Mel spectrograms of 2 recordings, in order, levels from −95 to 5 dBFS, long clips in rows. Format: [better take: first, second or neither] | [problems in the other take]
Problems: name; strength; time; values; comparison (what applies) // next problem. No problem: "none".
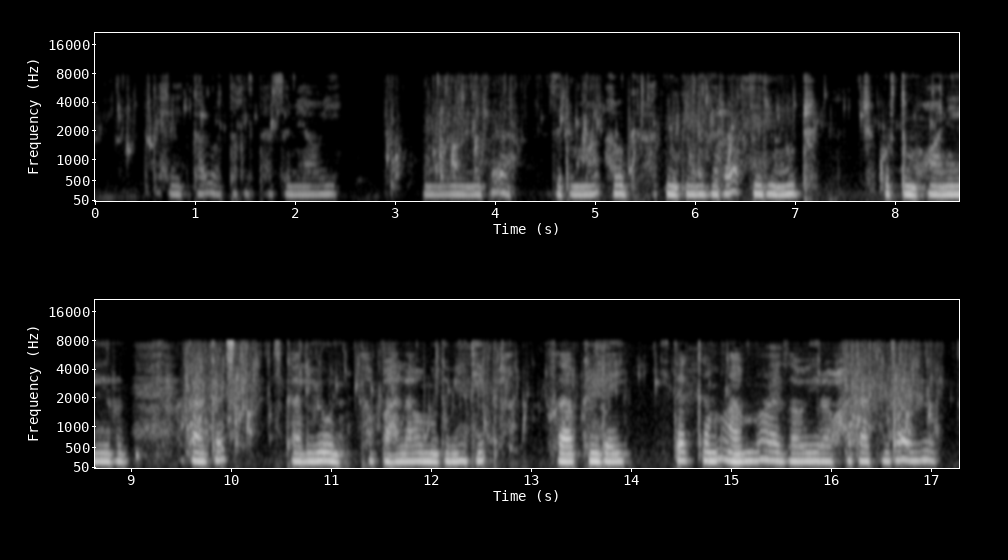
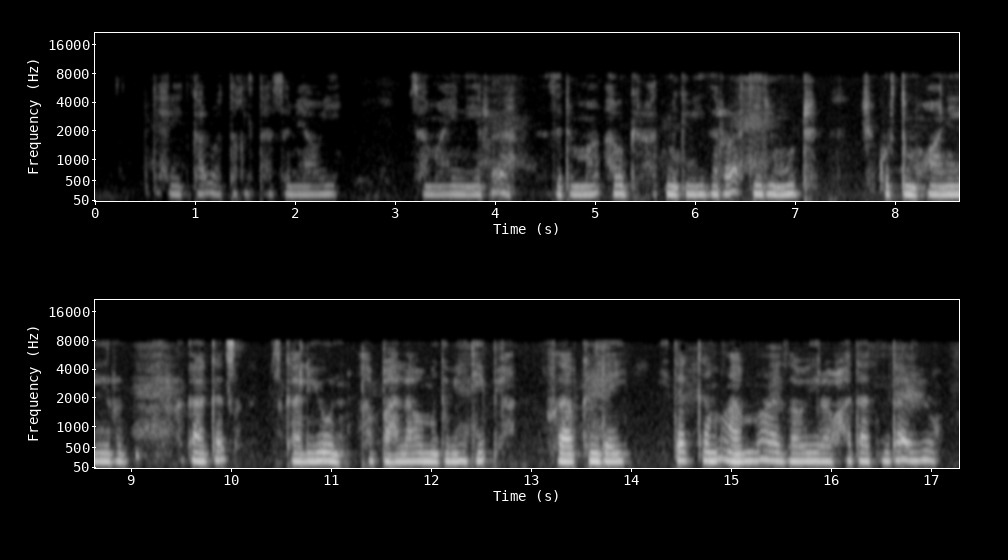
second | noise reduction (neural mask model RNNoise)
